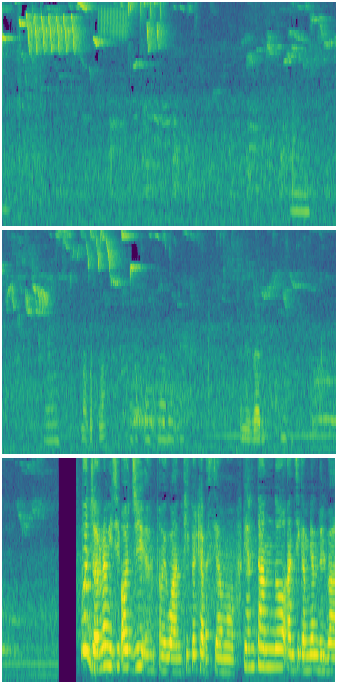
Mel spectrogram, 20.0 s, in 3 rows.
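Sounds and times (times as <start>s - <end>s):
small songbirds chirping: 0.0s - 14.4s.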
